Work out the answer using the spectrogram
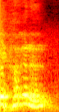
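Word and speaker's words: חג: 이 명절이 히브리어로는 하그입니다. 우리가 말하는 하가 아니라 숨을 팍 내쉴 때 이런 발음이 되는 것인데, 이 하그는 순례 절기를 지키다, 순례하다라는 하가그에서 유래를 했으며 축제, 모임, 순례 절기를 의미합니다.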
